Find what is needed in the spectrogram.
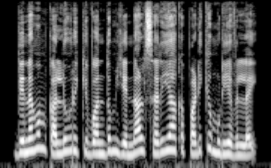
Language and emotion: Tamil, sad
